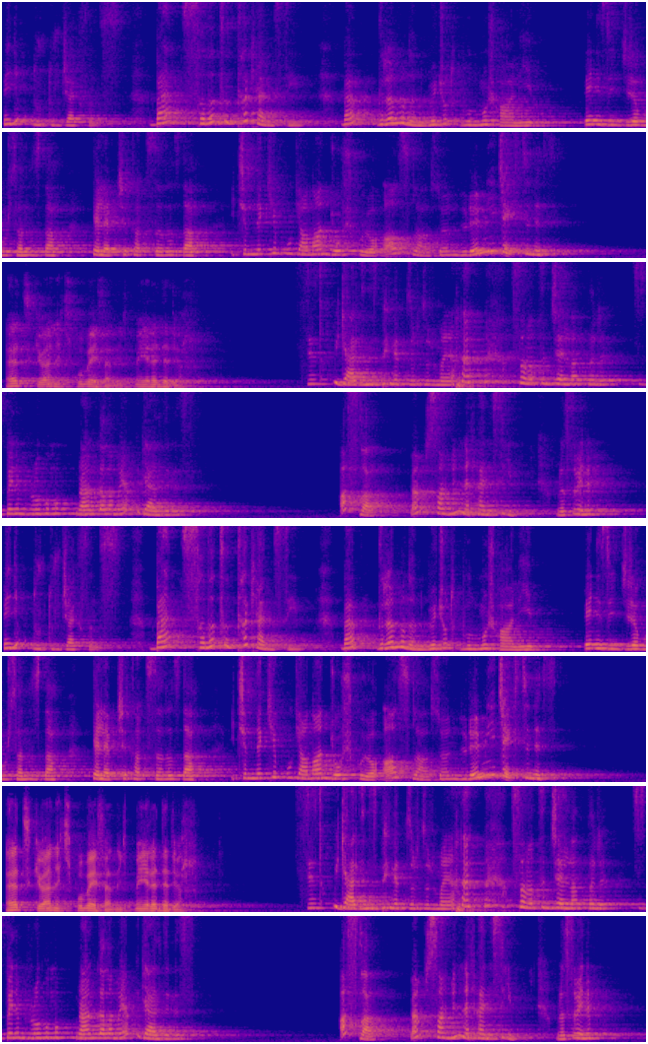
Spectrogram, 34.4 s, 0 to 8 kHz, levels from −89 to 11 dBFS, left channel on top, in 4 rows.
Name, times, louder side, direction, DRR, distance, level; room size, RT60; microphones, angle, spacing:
voice 1, 0.0-1.3 1.7-4.7 5.0-7.1 7.8-11.2 11.7-15.8 21.2-25.2 25.6-28.1 30.2-30.7 31.2-32.6 32.9-33.6, right 2 dB, 25° right, 6 dB, 0.5 m, -32 dB
voice 2, 17.2-19.8, right 5 dB, 90° right, 11 dB, 0.4 m, -32 dB
13.0 x 4.5 x 7.9 m, 2.2 s
head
